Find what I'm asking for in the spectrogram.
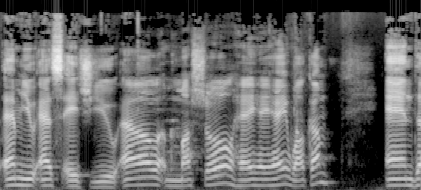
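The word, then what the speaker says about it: mushal (משל): So the Hebrew word for parable is mushal. Mushal. Mushal. Okay, if you want to spell that in Hebrew, it's three letters. Mem, shin, lamed. Mushal.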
